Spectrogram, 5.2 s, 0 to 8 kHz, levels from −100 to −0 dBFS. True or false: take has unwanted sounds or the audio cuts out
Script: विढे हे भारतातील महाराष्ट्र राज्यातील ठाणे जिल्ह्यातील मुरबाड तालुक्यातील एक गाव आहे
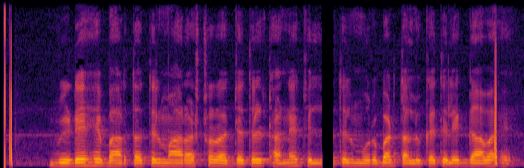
true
